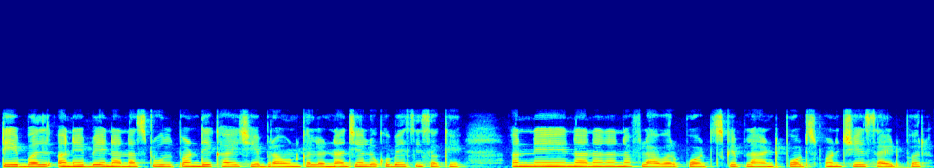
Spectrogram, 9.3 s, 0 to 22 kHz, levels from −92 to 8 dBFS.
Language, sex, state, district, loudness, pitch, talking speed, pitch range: Gujarati, female, Gujarat, Valsad, -14 LUFS, 240 Hz, 165 wpm, 230-245 Hz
